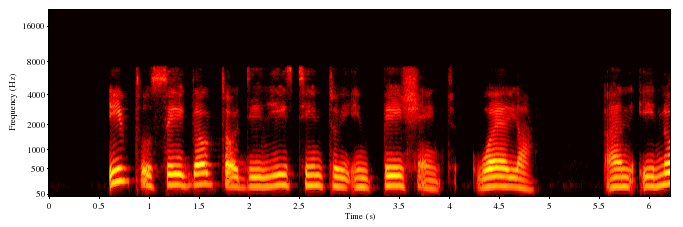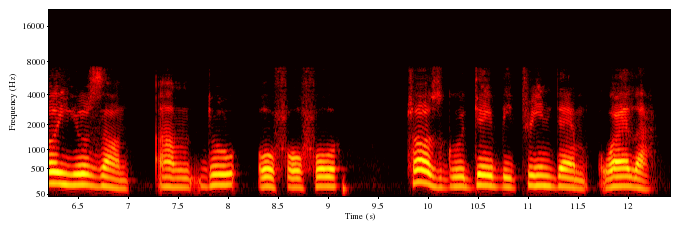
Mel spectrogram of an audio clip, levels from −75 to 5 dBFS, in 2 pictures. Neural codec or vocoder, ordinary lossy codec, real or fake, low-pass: codec, 16 kHz, 1.1 kbps, Voila-Tokenizer; none; fake; 7.2 kHz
